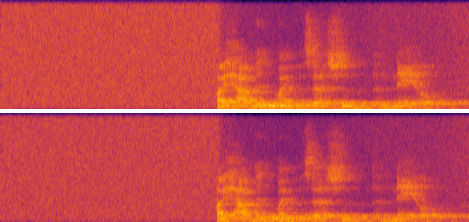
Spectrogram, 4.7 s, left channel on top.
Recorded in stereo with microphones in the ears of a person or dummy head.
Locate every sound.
2.2 s a man speaking: 30° right (ahead or behind), 2.5 m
